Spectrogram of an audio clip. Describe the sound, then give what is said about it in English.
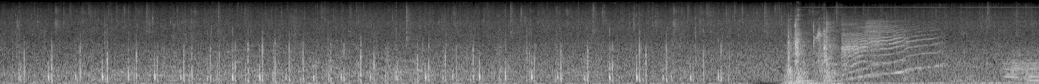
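Heavy rain pours down near the Church of San Zaccaria in a dense, steady patter of drops, joined near the end by a loud whooshing swell of sound over the downpour. “It's really starting to rain now.”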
